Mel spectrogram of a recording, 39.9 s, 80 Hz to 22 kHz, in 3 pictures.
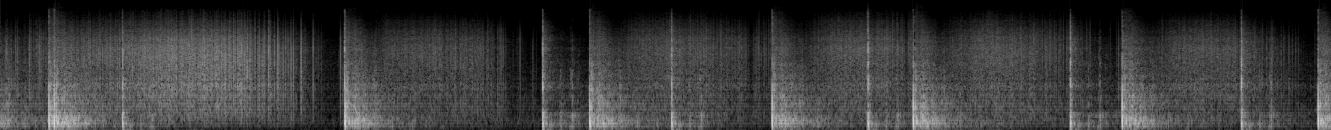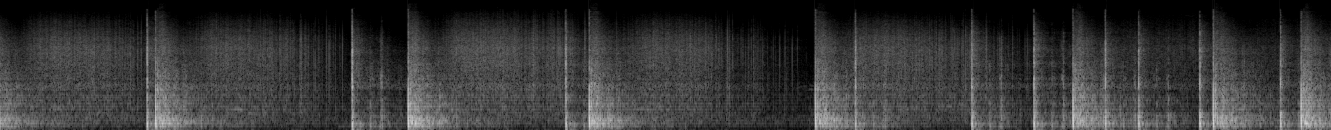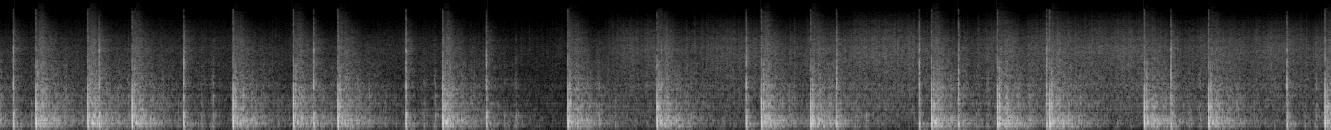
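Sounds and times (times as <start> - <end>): firework shots banging: 32.3 - 39.9.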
